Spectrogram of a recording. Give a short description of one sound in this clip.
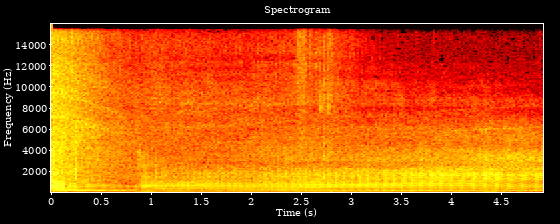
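Another car engine drones steadily as the car approaches from a distance.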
